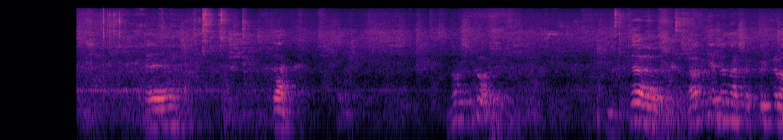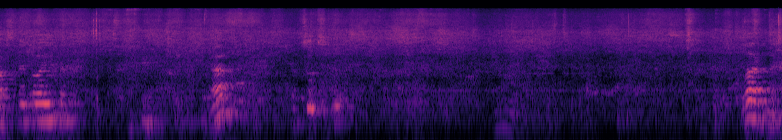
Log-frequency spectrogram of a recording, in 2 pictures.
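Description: An elderly man speaks calmly, pausing between phrases.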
